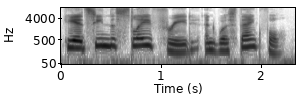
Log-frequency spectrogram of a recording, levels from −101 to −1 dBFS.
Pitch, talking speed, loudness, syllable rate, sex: 215 Hz, 230 wpm, -21 LUFS, 5.1 syllables/s, female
